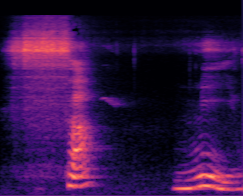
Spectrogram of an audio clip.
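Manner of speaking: very slow FA, pause, MILLE; teacher sounding out "famille" in stretched pieces; syllable by syllable. Shown as a demonstration. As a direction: split "famille" into two long, separate beats. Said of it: "je découpe le mot".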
